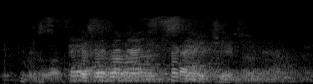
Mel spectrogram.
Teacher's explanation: Notice the weak form of was better, characteristically used in an unstressed position.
